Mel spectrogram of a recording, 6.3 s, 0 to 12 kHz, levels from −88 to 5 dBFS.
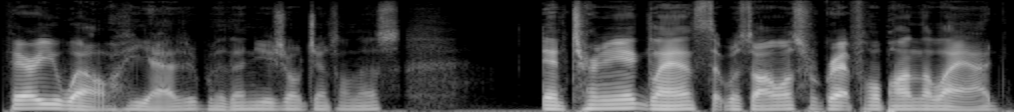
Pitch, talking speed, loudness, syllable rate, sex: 100 Hz, 180 wpm, -21 LUFS, 5.6 syllables/s, male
